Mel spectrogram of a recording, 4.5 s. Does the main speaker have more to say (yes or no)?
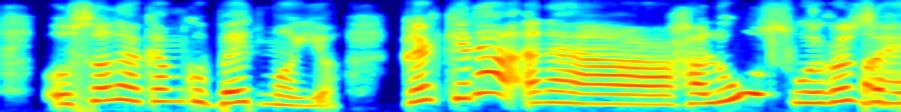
no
